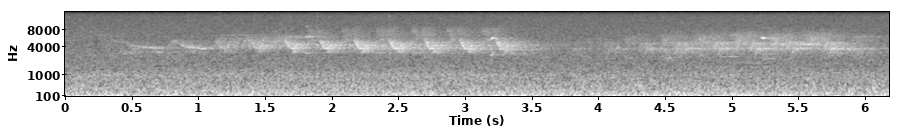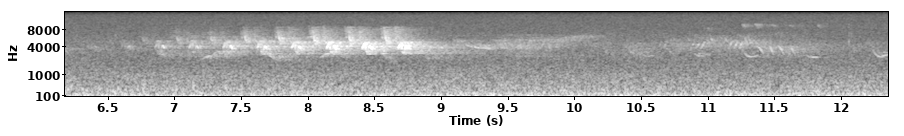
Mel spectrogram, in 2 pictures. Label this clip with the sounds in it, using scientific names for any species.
Setophaga caerulescens, Seiurus aurocapilla, Vireo olivaceus, Piranga olivacea, Geothlypis philadelphia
